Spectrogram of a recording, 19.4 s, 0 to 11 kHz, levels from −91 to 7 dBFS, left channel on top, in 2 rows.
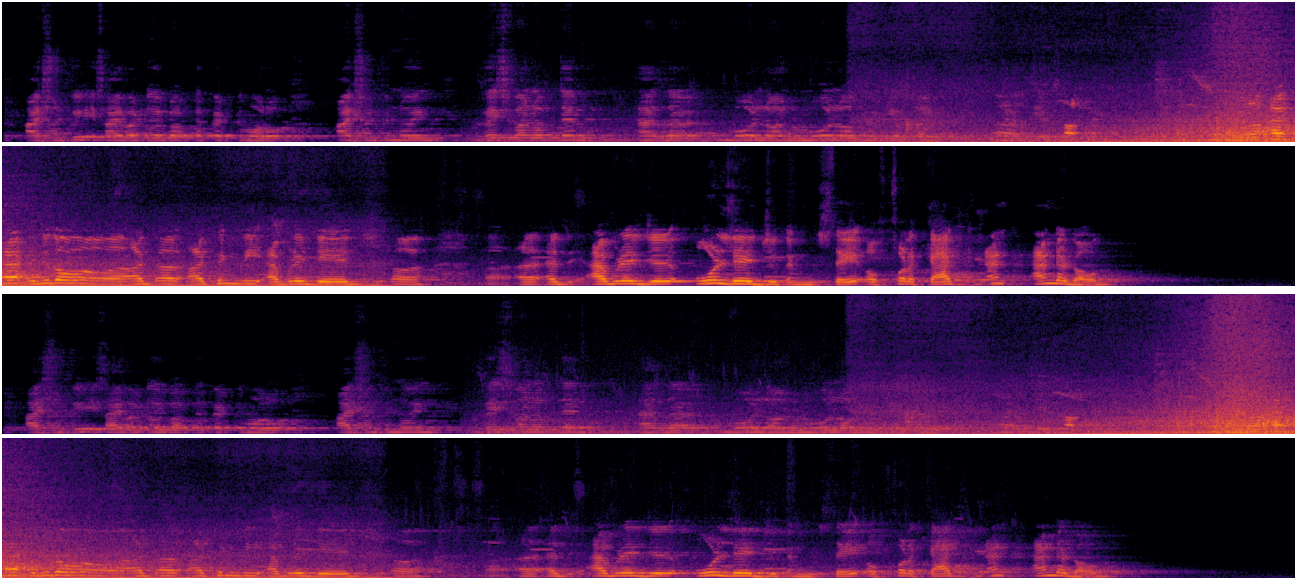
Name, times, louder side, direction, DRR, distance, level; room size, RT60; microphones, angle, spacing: voice 1, 0.2-2.1 2.5-3.2 3.5-4.4 4.8-7.1 7.3-9.1 16.8-17.2, left 2 dB, 25° left, 3 dB, 4.9 m, -39 dB
sound 1, 3.5-17.0, right 2 dB, 20° right, 0.7 m, -36 dB
sound 2, 6.3-12.6, left 1 dB, 45° right, 6.0 m, -37 dB
voice 2, 8.6-18.0, left 4 dB, 75° left, 7 dB, 0.7 m, -27 dB
30.0 x 11.0 x 10.0 m, 1.4 s
head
